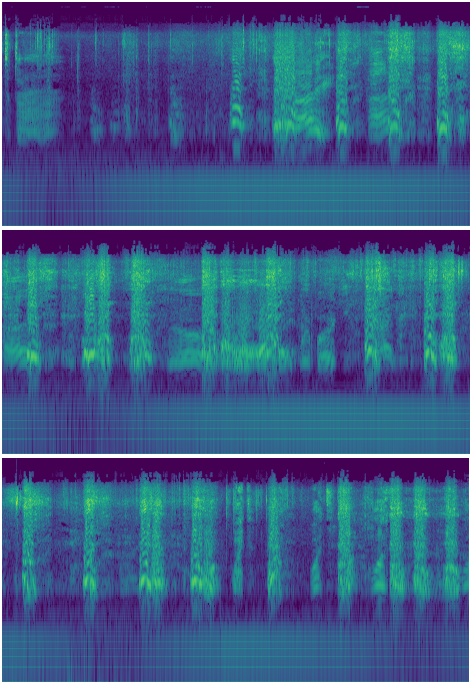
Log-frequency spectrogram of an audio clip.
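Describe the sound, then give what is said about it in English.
Many dogs bark at once in a dense, nonstop chorus of overlapping yelps and barks, loud, with a low steady hum underneath, recorded on a phone set in a truck with the truck door left open. “these are dogs barking”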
